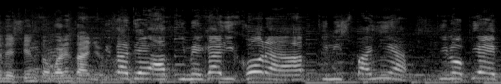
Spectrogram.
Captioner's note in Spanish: en griego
